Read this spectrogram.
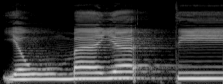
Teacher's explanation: Ti mad tabi'i zahiri karena ada ya sukun sebelumnya kasrah. Cara bacanya dipanjangkan 2 harokat. · Yaw ada huruf lin atau harfulin karena ada waw sukun sebelumnya berbaris fathah. Cara bacanya cukup dilembutkan atau dilunakan.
